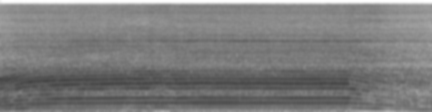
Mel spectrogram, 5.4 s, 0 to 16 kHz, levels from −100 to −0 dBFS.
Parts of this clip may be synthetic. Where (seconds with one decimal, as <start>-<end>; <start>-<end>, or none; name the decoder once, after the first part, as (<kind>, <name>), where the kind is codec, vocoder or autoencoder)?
1.6-2.2 (codec, SNAC)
